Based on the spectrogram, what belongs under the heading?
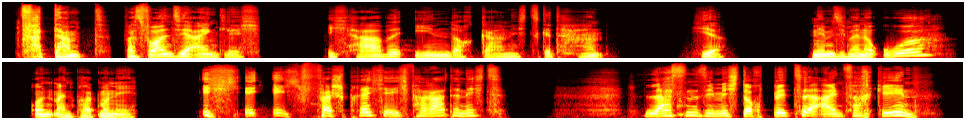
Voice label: synchron ängstlich; LOFT VOICES

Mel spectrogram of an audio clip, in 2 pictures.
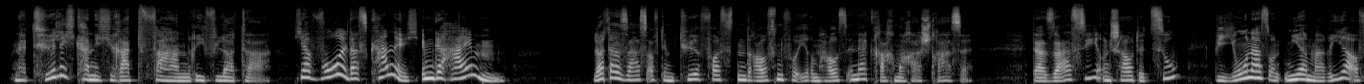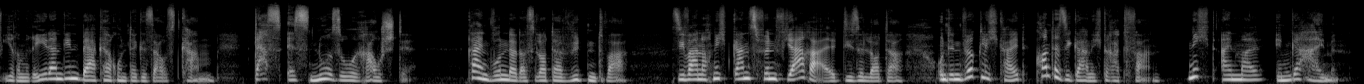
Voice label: erzaehlung

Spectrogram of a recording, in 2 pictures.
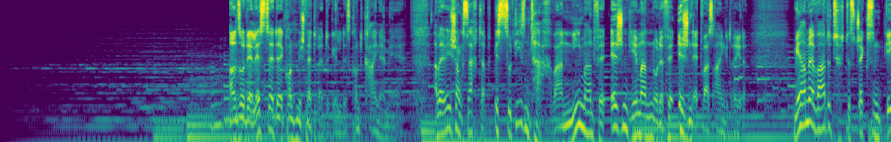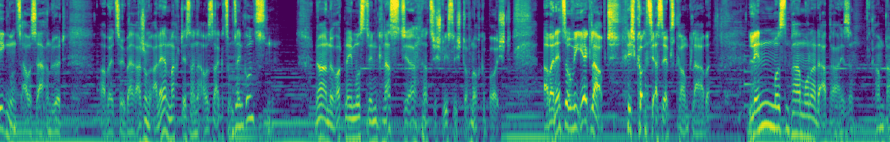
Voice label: dialekt

